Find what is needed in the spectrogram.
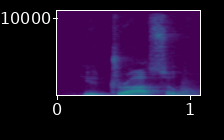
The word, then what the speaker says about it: Yggdrasil: I'll call it Yggdrasil.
